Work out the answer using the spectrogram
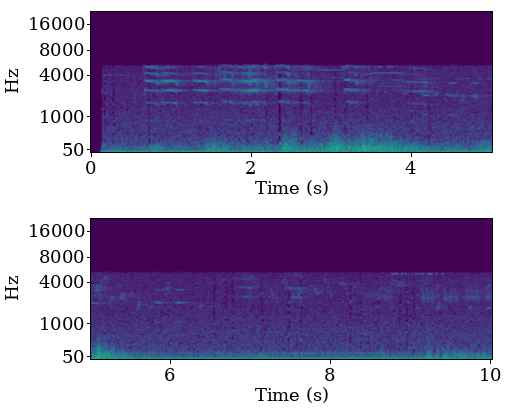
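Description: Small birds chirping in quick bursts of high notes, busiest in the first few seconds and again near the end, with a low rumble of wind buffeting the microphone in a few gusts.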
